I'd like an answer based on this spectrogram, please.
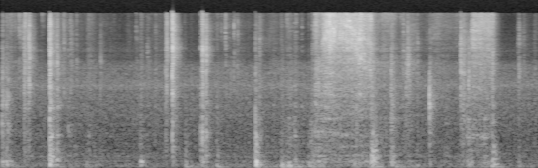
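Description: Cardboard box being handled and opened: a series of separate knocks and taps on the box, then a rustling, scraping stretch as the flaps are pulled open, with a shorter rustle near the end.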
